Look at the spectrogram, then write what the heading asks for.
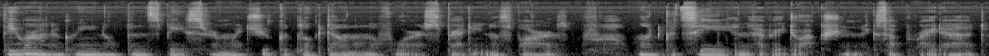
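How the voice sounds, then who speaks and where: A woman reads a storybook aloud as ASMR in a hushed, unhurried, breathy whisper meant to soothe. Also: low voice, lively intonation. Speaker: reader of bedtime stories.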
